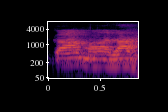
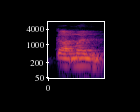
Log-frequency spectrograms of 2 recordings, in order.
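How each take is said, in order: First: कामाला with every syllable drawn out as का-मा-ला; wrong reading, syllables apart. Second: कमल said as one smooth word, ka-mal, no final aa; correct joined reading. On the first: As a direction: say कामाला pulling each vowel long, separately. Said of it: "कमला अटपटा जैसा लग रहा है ना". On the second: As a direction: run कमल together with a short closing l. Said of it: "कामाला से तो कमल ये थोड़ा ठीक लग रहा है ना". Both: Shown as a demonstration.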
